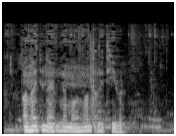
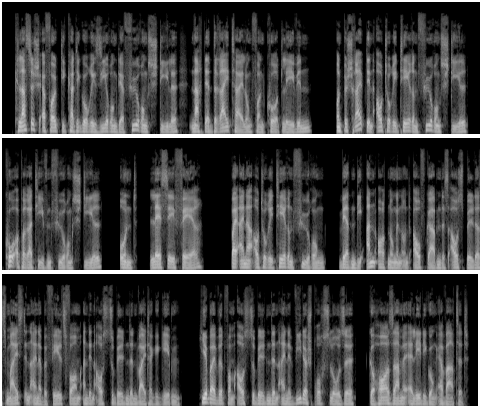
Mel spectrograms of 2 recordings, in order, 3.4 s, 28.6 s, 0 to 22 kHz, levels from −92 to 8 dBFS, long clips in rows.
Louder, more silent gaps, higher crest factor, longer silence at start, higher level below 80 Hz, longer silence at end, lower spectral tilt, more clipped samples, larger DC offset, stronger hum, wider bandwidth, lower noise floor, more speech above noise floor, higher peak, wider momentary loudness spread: first, -16 LUFS vs -22 LUFS; second, none vs 6.20-6.68 s, 9.33-9.57 s, 11.57-11.92 s, 12.28-12.51 s, 13.60-14.14 s, 16.04-16.28 s, 22.72-23.03 s, 26.20-26.39 s; second, 16 dB vs 22 dB; second, 0.1 s vs 0.25 s; about the same, -36 dBFS vs -36 dBFS; about the same, 0.25 s vs 0.2 s; first, -8 dB/octave vs -5 dB/octave; neither; neither; neither; second, 11 kHz vs 15.5 kHz; second, -36 dBFS vs under -90 dBFS; second, 21 dB vs over 68 dB; about the same, 0 dBFS vs 0 dBFS; first, 23 LU vs 8 LU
